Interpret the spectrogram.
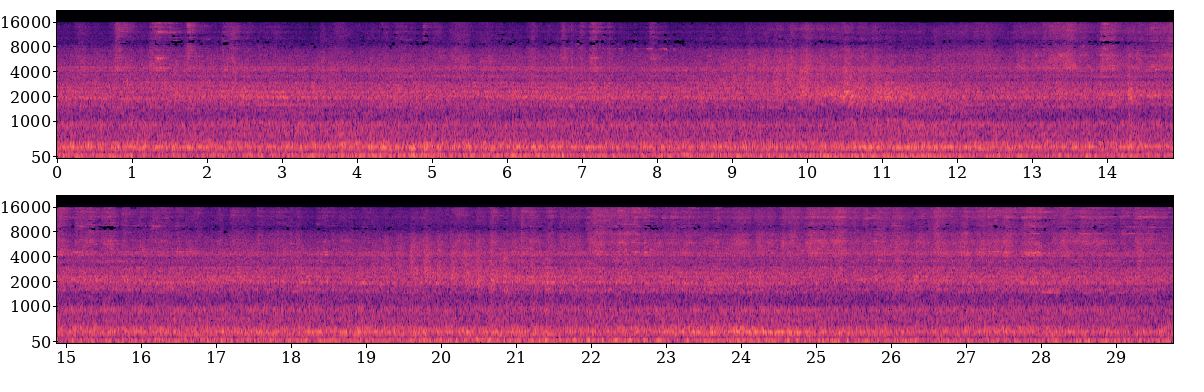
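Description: Long freight train of open steel wagons rolling past at a steady speed: the continuous noise of steel wheels running on the rails, holding even throughout.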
